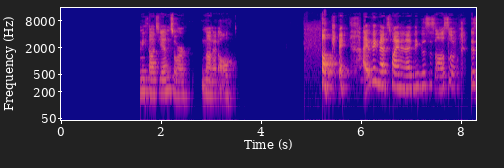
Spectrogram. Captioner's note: laughs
